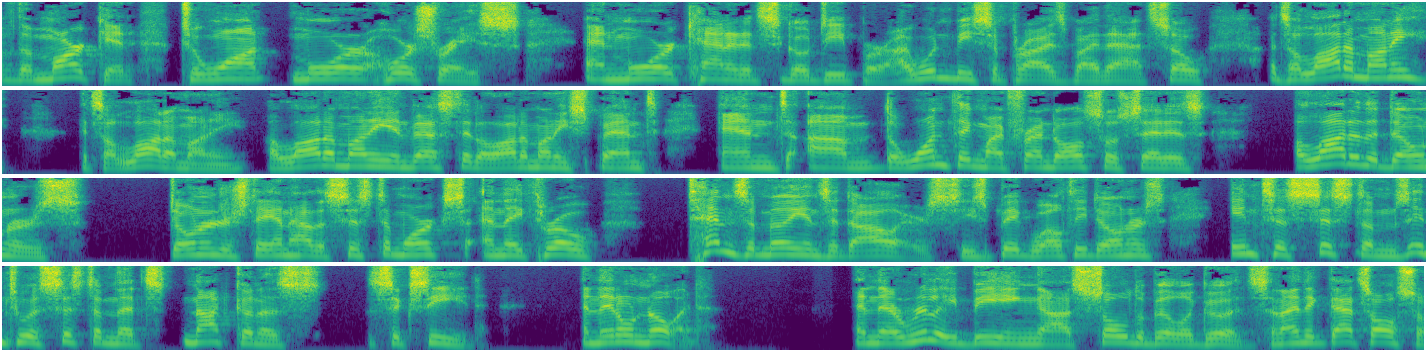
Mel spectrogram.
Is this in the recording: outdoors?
no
